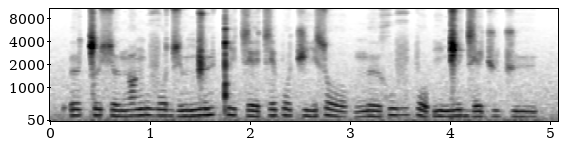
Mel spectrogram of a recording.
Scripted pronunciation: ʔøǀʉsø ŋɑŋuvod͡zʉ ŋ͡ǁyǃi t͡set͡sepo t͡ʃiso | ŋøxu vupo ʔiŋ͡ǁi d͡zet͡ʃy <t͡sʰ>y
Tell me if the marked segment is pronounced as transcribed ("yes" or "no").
no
